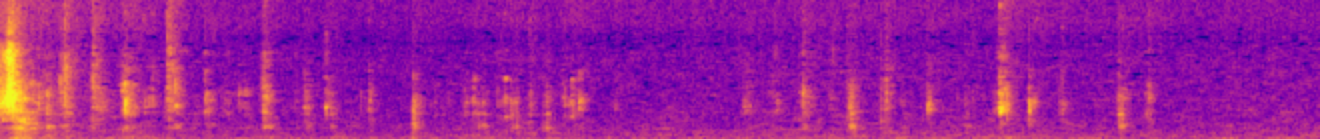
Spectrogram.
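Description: Computer keyboard typing: faint, irregular key clicks, with a couple of louder strokes about five seconds in.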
